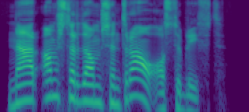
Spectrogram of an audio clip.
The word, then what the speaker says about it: naar Amsterdam Centraal alstublieft: In Dutch, to Amsterdam Central Station please is naar Amsterdam Centraal alstublieft. Naar Amsterdam Centraal alstublieft. Let's break it down by syllable. Naar Amsterdam Centraal alstublieft.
